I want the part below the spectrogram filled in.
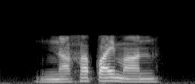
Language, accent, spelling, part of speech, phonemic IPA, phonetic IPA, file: Armenian, Eastern Armenian, նախապայման, noun, /nɑχɑpɑjˈmɑn/, [nɑχɑpɑjmɑ́n], Hy-նախապայման.ogg
- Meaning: precondition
